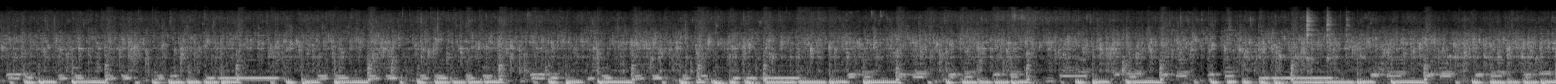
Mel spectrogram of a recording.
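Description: Shrimp tempura sizzling steadily as it deep-fries in hot oil. A steady, rhythmic background music track plays underneath.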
